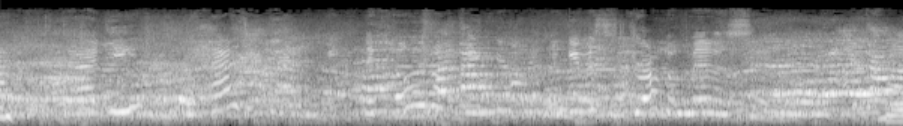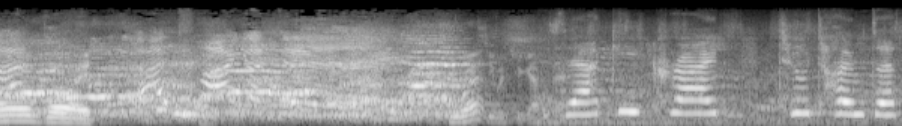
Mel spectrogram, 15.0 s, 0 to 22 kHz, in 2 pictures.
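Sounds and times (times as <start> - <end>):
children talking and shouting: 0.0 - 15.0.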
